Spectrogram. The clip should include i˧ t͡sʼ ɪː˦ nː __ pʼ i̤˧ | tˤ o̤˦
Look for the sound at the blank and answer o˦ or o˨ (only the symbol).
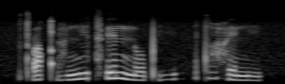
o˨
